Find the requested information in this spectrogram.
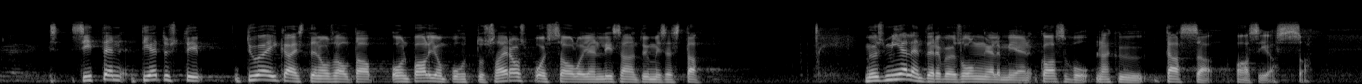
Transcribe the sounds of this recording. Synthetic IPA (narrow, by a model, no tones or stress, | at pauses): sit̪ːe̞nt̪iet̪yst̪i | t̪yøikæjst̪e̞no̞sɑlt̪ɑonpɑljo̞mpuɦut̪ːusɑjɾɑuspo̞jsːɑolojenlisæːnt̪ymise̞st̪æ | myøsmiele̞nt̪e̞rʋe̞yso̞ŋːe̞lmie̞nkɑsʋṵnækyːt̪æsːæ̰ɑsiɑ̰sːɑ̰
